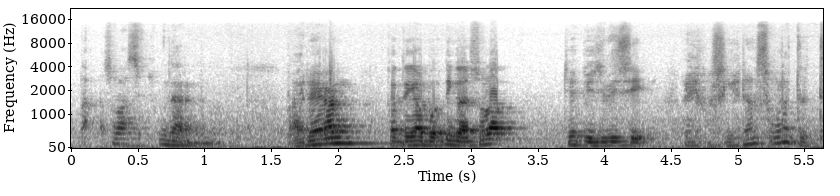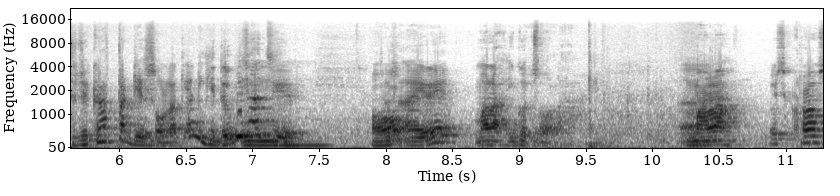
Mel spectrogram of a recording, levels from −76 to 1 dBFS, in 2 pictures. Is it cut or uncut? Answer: uncut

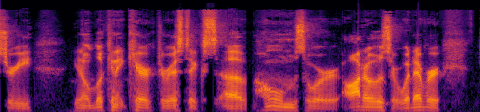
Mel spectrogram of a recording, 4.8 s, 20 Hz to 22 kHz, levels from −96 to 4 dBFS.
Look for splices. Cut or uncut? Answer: cut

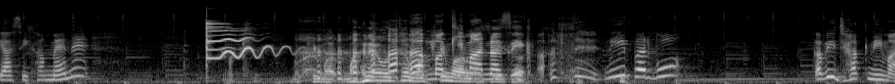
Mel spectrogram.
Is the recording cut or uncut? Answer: uncut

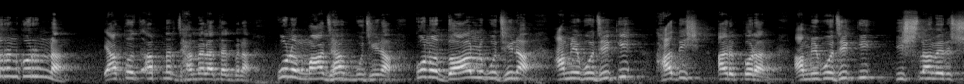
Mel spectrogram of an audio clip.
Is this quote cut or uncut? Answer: uncut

